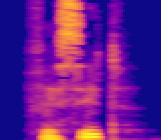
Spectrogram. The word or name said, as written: facet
